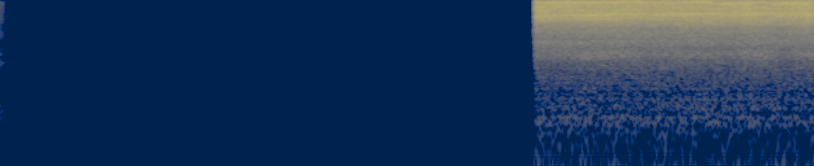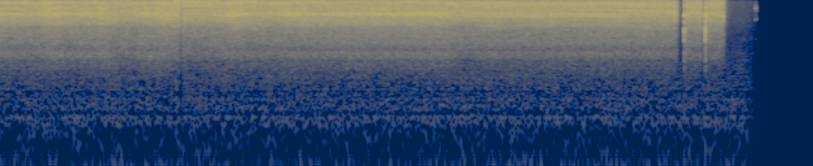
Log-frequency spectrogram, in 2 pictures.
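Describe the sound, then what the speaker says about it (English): After several seconds of silence, an airbrush starts spraying air to dry paint, giving a steady, close hiss that holds evenly for about ten seconds before it cuts off. "you'll probably see me stop and just dry it off with the airbrush quite a bit"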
